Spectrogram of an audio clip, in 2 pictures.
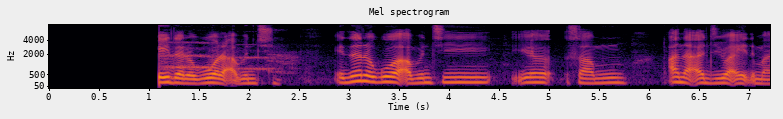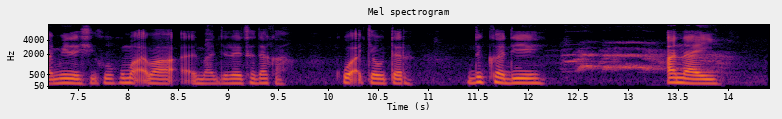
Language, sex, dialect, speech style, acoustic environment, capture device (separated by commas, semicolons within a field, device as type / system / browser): Hausa, female, Nigeria - Kano, focused, nature, mobile / Linux / Chrome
